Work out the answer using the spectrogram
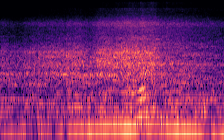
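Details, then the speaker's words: Old Union Orbit fan after repair, motor windings had been sparking at the magnetic coil and running with a rough buzz; now a smooth, even low hum with soft air rush, quiet with no sparking; normal running. "At saka hindi na siya garalgal, tahimik na yung kanyang ayan."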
